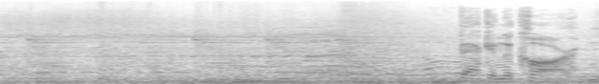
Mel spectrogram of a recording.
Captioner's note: flames roaring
